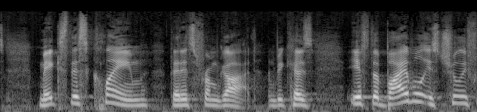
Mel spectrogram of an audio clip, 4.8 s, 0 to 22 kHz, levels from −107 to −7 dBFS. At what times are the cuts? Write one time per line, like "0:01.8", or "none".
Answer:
0:02.7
